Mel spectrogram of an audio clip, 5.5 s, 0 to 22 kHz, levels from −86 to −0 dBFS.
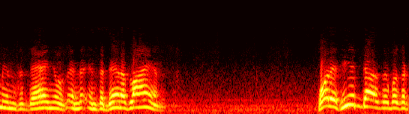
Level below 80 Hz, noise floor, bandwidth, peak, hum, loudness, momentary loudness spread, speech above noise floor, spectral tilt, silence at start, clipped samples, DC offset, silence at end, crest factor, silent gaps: -54 dBFS; -46 dBFS; 4.1 kHz; -4 dBFS; none; -18 LUFS; 7 LU; 29 dB; -11 dB/octave; 0 s; under 0.1%; under 0.1%; 0 s; 16 dB; none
